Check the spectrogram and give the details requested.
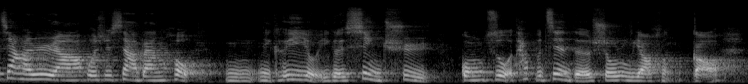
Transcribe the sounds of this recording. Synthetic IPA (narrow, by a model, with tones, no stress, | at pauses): t͡ɕja˥˧ɻɻ̩˥˩a˩xwɔ˥˩ə˨˩y˥˧ɕja˥˩pa˥nxo˥˩ʊn̩˥˩ni˨˩kʰɤ˧˥i˧˥jo˨˩ʊi˧˥ɡə˧ɕi˥˧ŋt͡ɕʰy˥˩ | kʊ˥ŋt͡swɔ˥˩t̪ʰa˥pu˧˥t͡ɕjɛ˥˩nd̪ə˩ʂo˥ʊɻu˥˧jɑ˥˩ʊxə˨˩nkɑ˦˥ʊ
